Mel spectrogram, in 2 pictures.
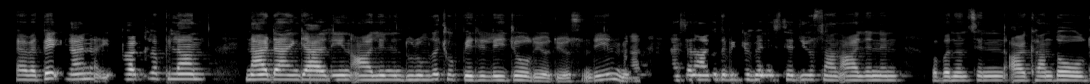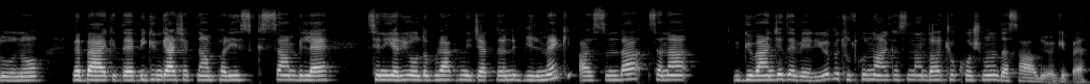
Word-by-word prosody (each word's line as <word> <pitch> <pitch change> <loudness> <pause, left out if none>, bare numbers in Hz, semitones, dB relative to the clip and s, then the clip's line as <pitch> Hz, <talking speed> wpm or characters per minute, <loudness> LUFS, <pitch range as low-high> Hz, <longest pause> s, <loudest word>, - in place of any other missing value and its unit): Evet 215 0 -1
be 270 - +6
yani, 245 +2 -1
iii, 440 - -8
"arka 240 +3 -1
plan, 245 -1 +1 0.4
nereden 225 -1 +3
geldiğin, 215 -1 +3
ailenin 210 0 0
durumu 210 0 0
da 235 - +2
çok 225 -1 -8
belirleyici 195 0 +2
oluyor." 165 -6 0
diyorsun, 150 0 -6
değil 210 +5 -1
mi? 210 -11 -2 0.4
Hani, 195 0 -9
sen 220 +1 -1
arkada 220 +1 0
bir 220 - -5
güven 220 -1 0
hissediyorsan, 215 -1 -3
ailenin, 195 0 -1 0.2
babanın 185 +1 0
senin 190 0 -1
arkanda 190 +2 -1
olduğunu 190 -1 0 0.3
ve 210 +1 +4
belki 205 0 +6
de 200 0 +5
bir 215 - -1
gün 215 0 -1
gerçekten 210 -1 +2
paraya 205 0 +1
sıkışsan 210 0 -3
bile 205 0 +3 0.3
seni 210 -1 +3
yarı 205 -1 +6
yolda 210 -1 +2
bırakmayacaklarını 210 0 0
bilmek 200 - 0
aslında 205 +5 -1
sana 215 -1 0 0.4
bir 205 - -7
güvence 210 +2 +3
de 215 -3 +1
veriyor 190 +5 -2
ve - - -1
tutkunun 225 -1 -5
arkasından 210 0 -3
daha 210 0 0
çok 220 0 -8
koşmanı 210 0 -1
da 180 - 0
sağlıyor 155 -5 -5
gibi. - - -9
210 Hz, 155 wpm, -23 LUFS, 200-220 Hz, 0.4 s, be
